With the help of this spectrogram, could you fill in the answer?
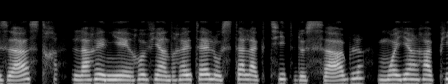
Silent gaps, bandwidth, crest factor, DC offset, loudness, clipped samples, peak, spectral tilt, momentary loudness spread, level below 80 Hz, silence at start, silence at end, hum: none; 8 kHz; 16 dB; 2%; -20 LUFS; under 0.1%; -2 dBFS; -5.5 dB/octave; 8 LU; -50 dBFS; 0 s; 0 s; none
